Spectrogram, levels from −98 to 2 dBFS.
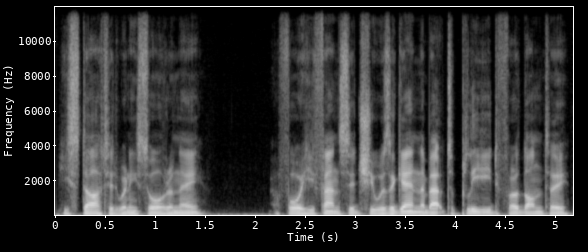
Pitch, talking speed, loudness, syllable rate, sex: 100 Hz, 195 wpm, -19 LUFS, 5.3 syllables/s, male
